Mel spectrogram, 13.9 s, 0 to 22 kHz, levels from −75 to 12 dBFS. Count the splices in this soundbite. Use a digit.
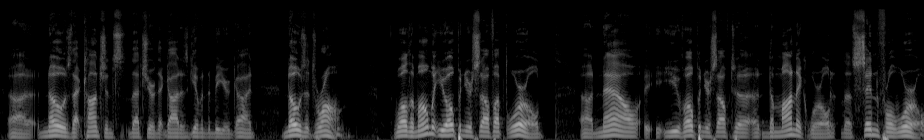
5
